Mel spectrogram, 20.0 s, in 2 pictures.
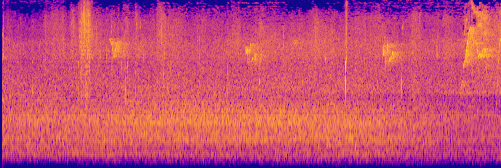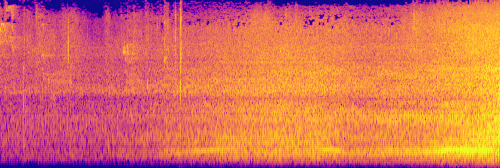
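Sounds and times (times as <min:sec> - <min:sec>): steady background noise: 0:00.0 - 0:20.0
bird chirping: 0:07.6 - 0:08.4, 0:09.2 - 0:11.6.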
